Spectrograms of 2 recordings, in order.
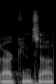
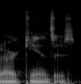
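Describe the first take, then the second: First: The word ends with a 'saw' sound. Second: The word ends like the name 'Kansas'. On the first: This pronunciation makes the pun work. The speaker calls it right. "that only works if you pronounce it Arkansas" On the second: This pronunciation breaks the pun. The speaker calls it wrong. "not Arkansas"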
